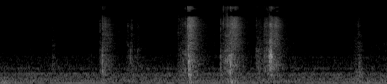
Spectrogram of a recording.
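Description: Foil crinkles and rustles close by.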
